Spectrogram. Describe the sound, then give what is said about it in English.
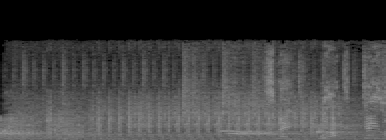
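Rapid gunfire in the video game Metal Gear Solid Integral, a fast, even stream of repeated shots under people talking. “You're still getting shot at.”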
